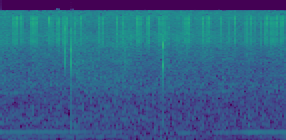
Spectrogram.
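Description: Quiet room tone with a steady low hum and light rustling as a plush toy is handled on bedding, with a couple of faint ticks.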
